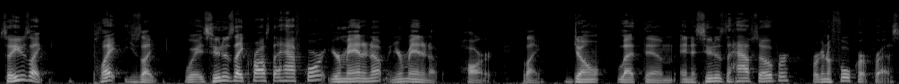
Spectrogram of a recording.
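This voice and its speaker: On a very clean recording with a silent background, a man with an American accent speaks at a medium pitch. His pace is fairly quick, with very wide pitch swings. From US South, Georgia (outside Atlanta). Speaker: podcast co-host. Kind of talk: casual chat.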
